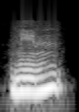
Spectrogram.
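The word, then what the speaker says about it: 你: rising tone mean while the plain word is in the low tone me listen to the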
